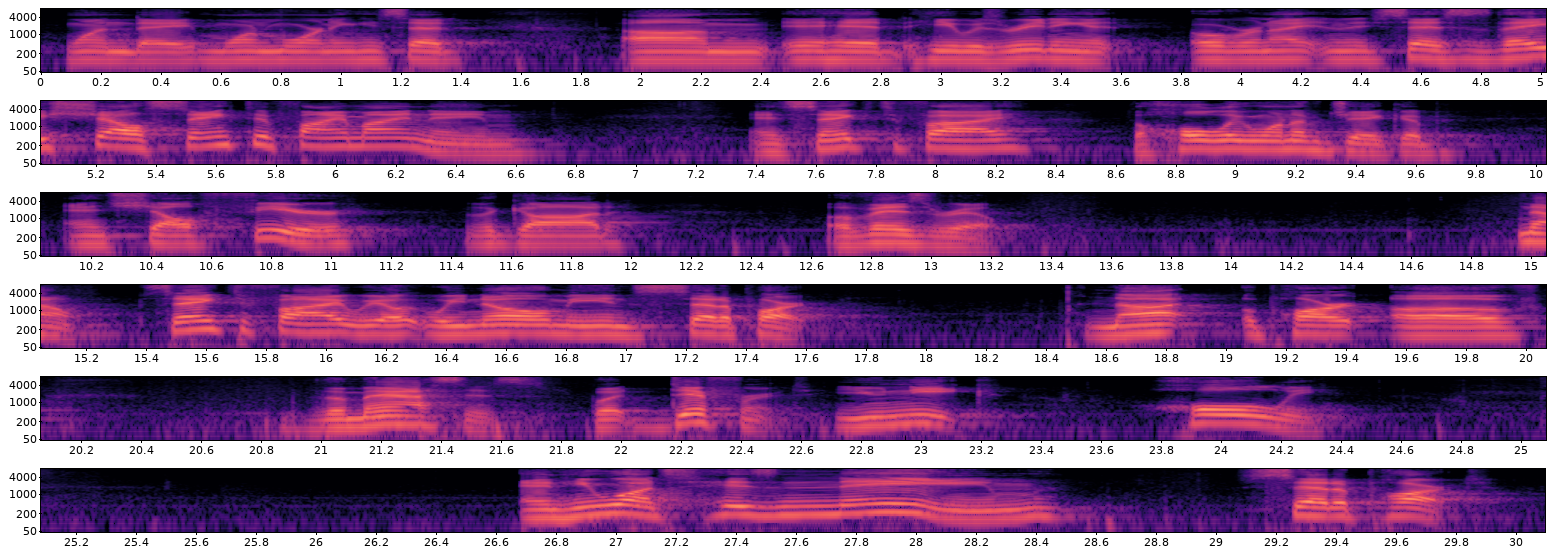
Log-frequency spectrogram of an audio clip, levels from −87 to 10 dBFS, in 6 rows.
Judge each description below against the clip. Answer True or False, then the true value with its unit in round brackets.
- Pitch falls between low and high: False (130 Hz)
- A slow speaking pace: True (120 wpm)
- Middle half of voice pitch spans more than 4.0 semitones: True (5.3 semitones)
